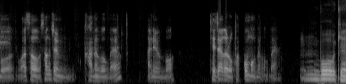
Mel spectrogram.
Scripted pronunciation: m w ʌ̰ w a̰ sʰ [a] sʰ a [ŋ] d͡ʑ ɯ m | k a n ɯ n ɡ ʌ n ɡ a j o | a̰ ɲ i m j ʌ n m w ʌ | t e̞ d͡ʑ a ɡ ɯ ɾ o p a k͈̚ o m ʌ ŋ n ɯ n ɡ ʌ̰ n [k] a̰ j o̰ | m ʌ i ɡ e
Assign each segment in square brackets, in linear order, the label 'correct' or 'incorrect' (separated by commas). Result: incorrect, correct, incorrect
